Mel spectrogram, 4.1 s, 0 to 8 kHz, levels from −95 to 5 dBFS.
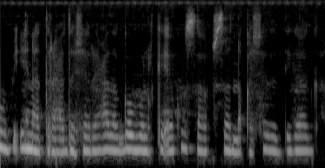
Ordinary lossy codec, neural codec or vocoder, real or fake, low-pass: none; none; real; none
